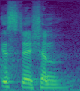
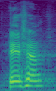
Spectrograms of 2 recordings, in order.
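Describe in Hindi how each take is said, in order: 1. 'st' समूह से पहले एक 'i' स्वर जोड़ा जाता है। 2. 's' हटा दिया जाता है, और शब्द 't' से शुरू होता है। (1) "इसके शुरू में इसे प्रोनाउंस करने के लिए एक आई लगा लिया" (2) "उन्होंने कहा जी इसे भी गिरा दो"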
